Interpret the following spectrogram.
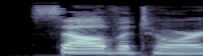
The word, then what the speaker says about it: Salvatore: "Salvatore." He pronounced it the Italian way, musical almost.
